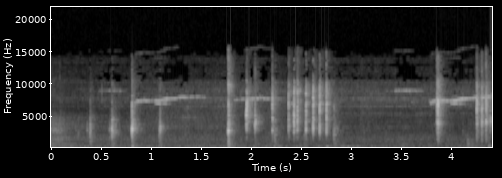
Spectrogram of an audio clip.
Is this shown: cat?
no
